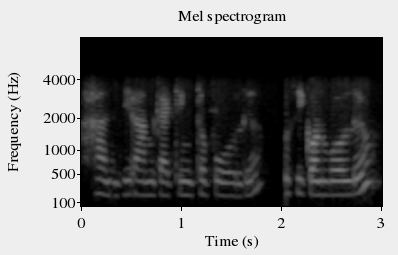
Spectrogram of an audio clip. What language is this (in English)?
Punjabi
